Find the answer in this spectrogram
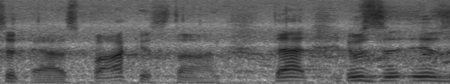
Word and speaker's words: Pakistan: uh say the country's uh Pakistan because it's pronounced Pakistan not Pakistan he actually pronounces it the way it's supposed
